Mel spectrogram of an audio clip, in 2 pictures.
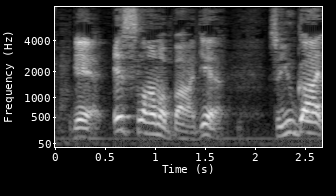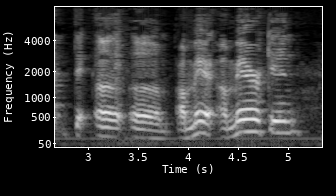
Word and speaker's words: Islamabad: It's Islamabad. Yeah, Islamabad.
